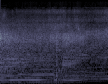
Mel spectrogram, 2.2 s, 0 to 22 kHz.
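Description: Simulated race cars in iRacing, including a Ferrari 296 Challenge, run down the straight at Road America, a steady engine drone with harmonic whine holding level, a brief blip midway as cars close together.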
